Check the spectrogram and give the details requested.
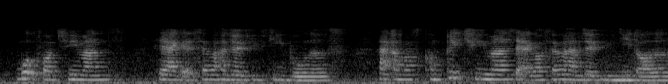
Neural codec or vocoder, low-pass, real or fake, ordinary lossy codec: none; 5.4 kHz; real; AAC, 24 kbps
